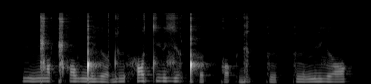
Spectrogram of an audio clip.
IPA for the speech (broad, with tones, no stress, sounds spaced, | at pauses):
i˦˨ ŋ͡ǁ ɔ˦ ǁʰ ɔ˦ w ŋ͡ǃ i˧ lʲ ɔ˨ d ʉ˧ h ɔ˦ tʲ ʉ˦ zʲ ɔ˦ ǃʰ ə˨ kː ɔ˨ k ɡʲ ə˧ kː ʉ˨ kː ʉ˧ n i˦ lʲ ɔ˦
